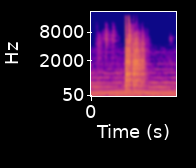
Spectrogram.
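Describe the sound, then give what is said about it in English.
Dice are rolled during a tabletop game and clatter across the table in one short burst of rattling clicks that quickly dies away, with only a faint steady hum around it and no one speaking. “And I'm rolling the dice.”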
